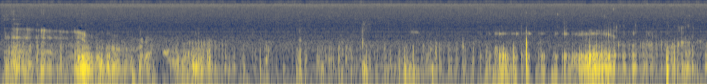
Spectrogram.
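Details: Low gurgling rumbles and bubbling pops with a few brief squeaky tones from the belly: ordinary stomach growling (borborygmi).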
